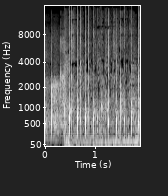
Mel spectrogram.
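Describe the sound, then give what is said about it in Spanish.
Applause in response to a host's call: a brisk two-second run of many sharp handclaps in a fairly even rhythm, moderately loud and with no talk over them. “así que un aplauso para todos ellos.”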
